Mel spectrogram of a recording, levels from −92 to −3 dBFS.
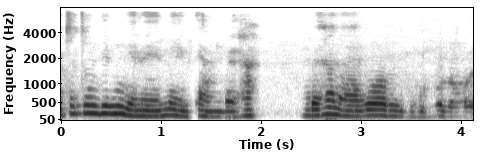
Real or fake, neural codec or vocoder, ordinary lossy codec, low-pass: fake; codec, 32 kHz, 1.9 kbps, SNAC; none; 7.2 kHz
